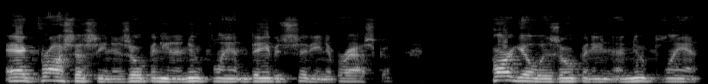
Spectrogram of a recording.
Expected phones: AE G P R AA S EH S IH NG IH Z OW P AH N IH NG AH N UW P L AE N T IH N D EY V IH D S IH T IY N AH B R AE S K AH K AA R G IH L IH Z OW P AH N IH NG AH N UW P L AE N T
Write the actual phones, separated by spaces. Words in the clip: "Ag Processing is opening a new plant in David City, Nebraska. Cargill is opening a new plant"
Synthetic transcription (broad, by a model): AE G P R AA S EH S IH NG IH Z OW P AH N IH NG AH N UW P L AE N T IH N D EY V IH D S IH T IY N AH B R AE S K AH K AA R G IH L IH Z OW P AH N IH NG AH N UW P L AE N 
